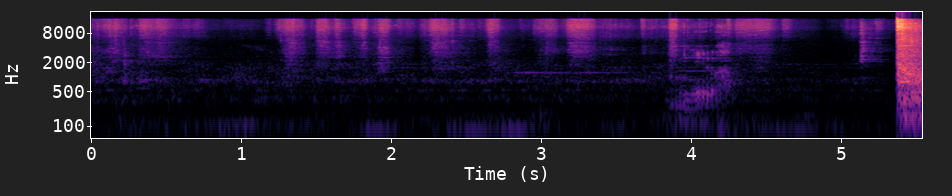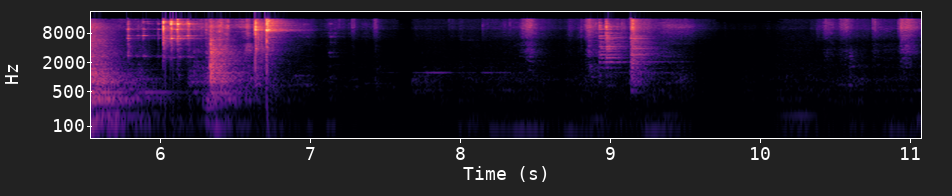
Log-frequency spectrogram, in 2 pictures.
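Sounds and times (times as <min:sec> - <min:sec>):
metal hand tools clattering: 0:05.8 - 0:06.8.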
